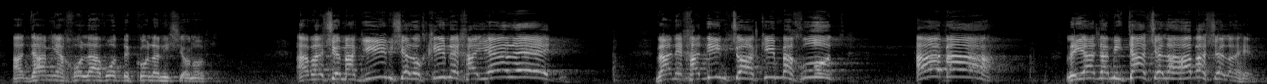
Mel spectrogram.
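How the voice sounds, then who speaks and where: High bright-voiced male rabbi preaching. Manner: dramatic storytelling, acting out the voices. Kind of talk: sermon.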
